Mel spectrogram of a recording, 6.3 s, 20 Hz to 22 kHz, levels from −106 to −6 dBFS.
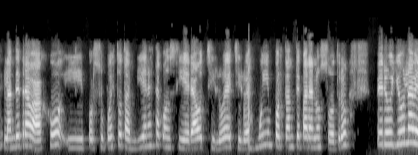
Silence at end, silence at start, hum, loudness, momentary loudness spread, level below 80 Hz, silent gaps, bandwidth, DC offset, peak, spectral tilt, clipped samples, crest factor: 0 s; 0.05 s; none; -22 LUFS; 11 LU; -84 dBFS; none; 10.5 kHz; under 0.1%; -4 dBFS; 1 dB/octave; under 0.1%; 20 dB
